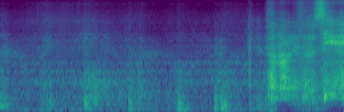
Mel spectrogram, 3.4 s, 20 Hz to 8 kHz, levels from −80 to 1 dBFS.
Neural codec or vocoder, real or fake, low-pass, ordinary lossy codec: codec, 16 kHz, 0.3 kbps, FocalCodec; fake; none; none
